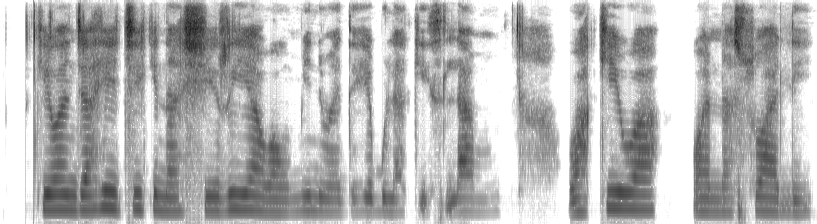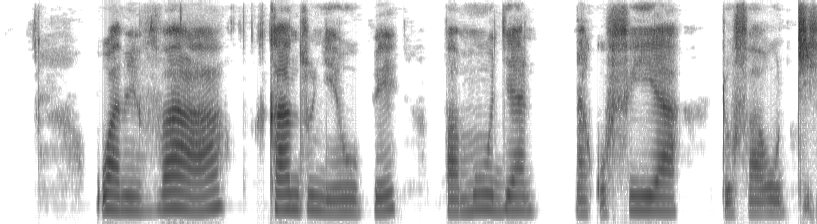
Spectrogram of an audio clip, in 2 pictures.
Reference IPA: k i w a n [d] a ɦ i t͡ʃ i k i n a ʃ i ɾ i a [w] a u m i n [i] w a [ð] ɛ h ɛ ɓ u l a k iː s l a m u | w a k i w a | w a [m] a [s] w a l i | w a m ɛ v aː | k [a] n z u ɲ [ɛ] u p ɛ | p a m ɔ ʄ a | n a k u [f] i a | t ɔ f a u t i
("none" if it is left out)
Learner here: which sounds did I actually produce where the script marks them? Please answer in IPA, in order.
d͡ʒ, w, i, ð, n, s, a, ɛ, f

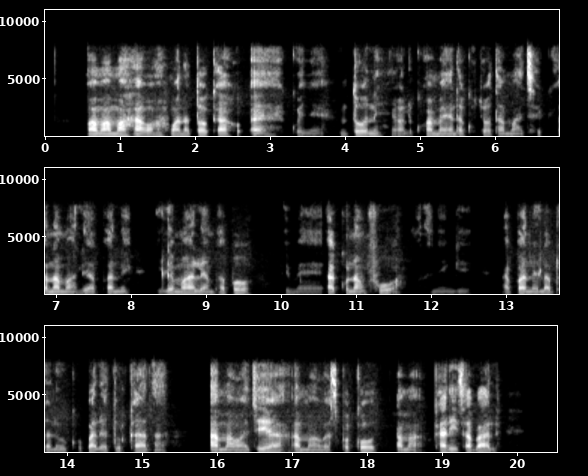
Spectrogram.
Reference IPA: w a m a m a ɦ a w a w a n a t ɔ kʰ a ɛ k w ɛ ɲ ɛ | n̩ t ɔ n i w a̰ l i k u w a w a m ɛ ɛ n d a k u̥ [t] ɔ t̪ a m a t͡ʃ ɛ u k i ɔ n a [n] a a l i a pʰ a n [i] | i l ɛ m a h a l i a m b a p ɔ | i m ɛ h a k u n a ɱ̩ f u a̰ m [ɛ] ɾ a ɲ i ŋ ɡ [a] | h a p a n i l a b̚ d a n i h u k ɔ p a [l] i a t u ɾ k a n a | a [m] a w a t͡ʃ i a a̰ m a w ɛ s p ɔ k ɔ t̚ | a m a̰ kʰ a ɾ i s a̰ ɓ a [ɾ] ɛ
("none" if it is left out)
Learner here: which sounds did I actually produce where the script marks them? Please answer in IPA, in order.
t͡ʃ, m, i, a, i, l, m, l

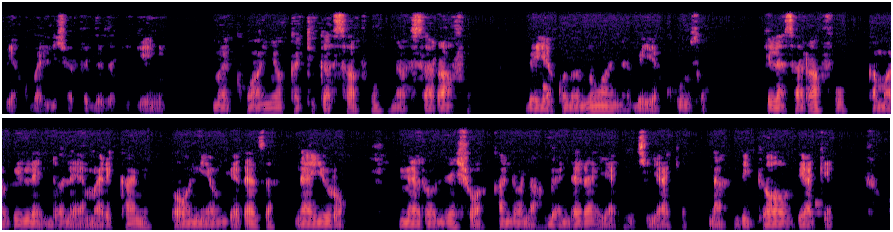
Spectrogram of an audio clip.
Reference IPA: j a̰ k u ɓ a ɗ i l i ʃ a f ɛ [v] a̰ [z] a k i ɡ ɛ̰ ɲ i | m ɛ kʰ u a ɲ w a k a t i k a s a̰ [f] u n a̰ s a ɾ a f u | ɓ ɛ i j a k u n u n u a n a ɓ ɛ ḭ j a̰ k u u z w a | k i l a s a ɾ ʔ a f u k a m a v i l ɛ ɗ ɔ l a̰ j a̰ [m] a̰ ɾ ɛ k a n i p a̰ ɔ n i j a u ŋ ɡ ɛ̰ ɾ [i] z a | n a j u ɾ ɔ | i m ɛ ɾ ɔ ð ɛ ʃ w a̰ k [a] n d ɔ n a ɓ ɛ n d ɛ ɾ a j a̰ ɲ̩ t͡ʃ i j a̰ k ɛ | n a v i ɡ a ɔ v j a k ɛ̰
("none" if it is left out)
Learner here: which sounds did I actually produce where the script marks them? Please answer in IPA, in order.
ð, z, f, m, ɛ, a

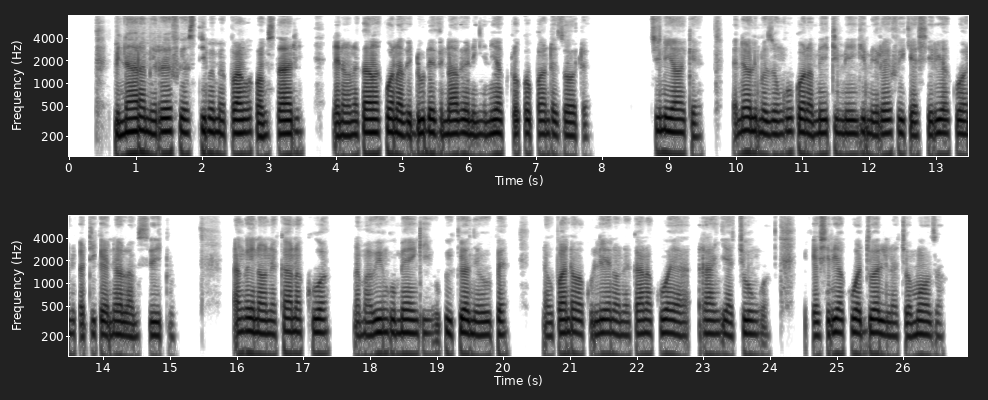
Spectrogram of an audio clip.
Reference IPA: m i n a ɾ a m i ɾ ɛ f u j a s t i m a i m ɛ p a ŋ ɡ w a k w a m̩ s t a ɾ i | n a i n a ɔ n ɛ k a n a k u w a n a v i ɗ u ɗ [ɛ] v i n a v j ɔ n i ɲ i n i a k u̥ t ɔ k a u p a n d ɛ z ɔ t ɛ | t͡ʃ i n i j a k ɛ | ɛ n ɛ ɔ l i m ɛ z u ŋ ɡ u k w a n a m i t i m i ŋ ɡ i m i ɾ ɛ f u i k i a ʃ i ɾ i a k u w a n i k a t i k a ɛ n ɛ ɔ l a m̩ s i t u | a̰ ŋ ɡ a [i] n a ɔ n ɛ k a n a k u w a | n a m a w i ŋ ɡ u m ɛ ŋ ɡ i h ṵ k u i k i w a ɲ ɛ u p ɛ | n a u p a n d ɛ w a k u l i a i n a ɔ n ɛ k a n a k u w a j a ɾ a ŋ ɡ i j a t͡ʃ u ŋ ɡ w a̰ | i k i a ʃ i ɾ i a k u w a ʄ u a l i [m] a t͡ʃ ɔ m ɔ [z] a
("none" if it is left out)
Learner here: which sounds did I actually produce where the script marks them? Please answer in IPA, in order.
ɛ, i, n, z

